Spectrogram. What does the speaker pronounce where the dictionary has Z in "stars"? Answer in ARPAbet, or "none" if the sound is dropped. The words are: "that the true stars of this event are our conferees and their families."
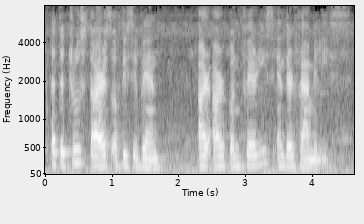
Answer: S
